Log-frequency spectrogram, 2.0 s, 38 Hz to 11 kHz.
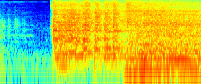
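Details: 2010 Ford F-150, code P060A, intermittent crank-then-shutoff: with the PCM power-supply fuse put back in, silence, then it catches at once into a strong, even idle with no stumble or misfire. Normal crank and start; fault is in that fuse's supply.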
